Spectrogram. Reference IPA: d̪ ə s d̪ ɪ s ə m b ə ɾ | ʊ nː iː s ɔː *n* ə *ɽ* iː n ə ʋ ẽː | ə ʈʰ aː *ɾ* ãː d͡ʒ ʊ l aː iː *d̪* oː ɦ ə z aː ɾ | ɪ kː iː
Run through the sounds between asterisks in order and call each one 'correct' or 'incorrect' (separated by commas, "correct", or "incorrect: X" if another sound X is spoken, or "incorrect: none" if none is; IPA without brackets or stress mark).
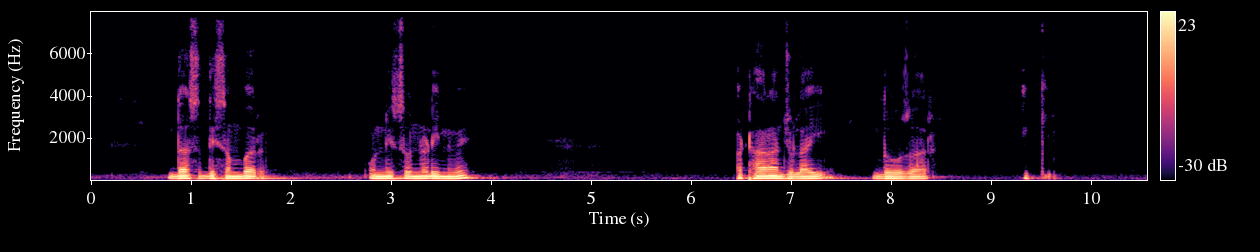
correct, correct, correct, correct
